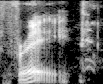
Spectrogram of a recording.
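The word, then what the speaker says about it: Frye: Uh, it's pronounced Frey.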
